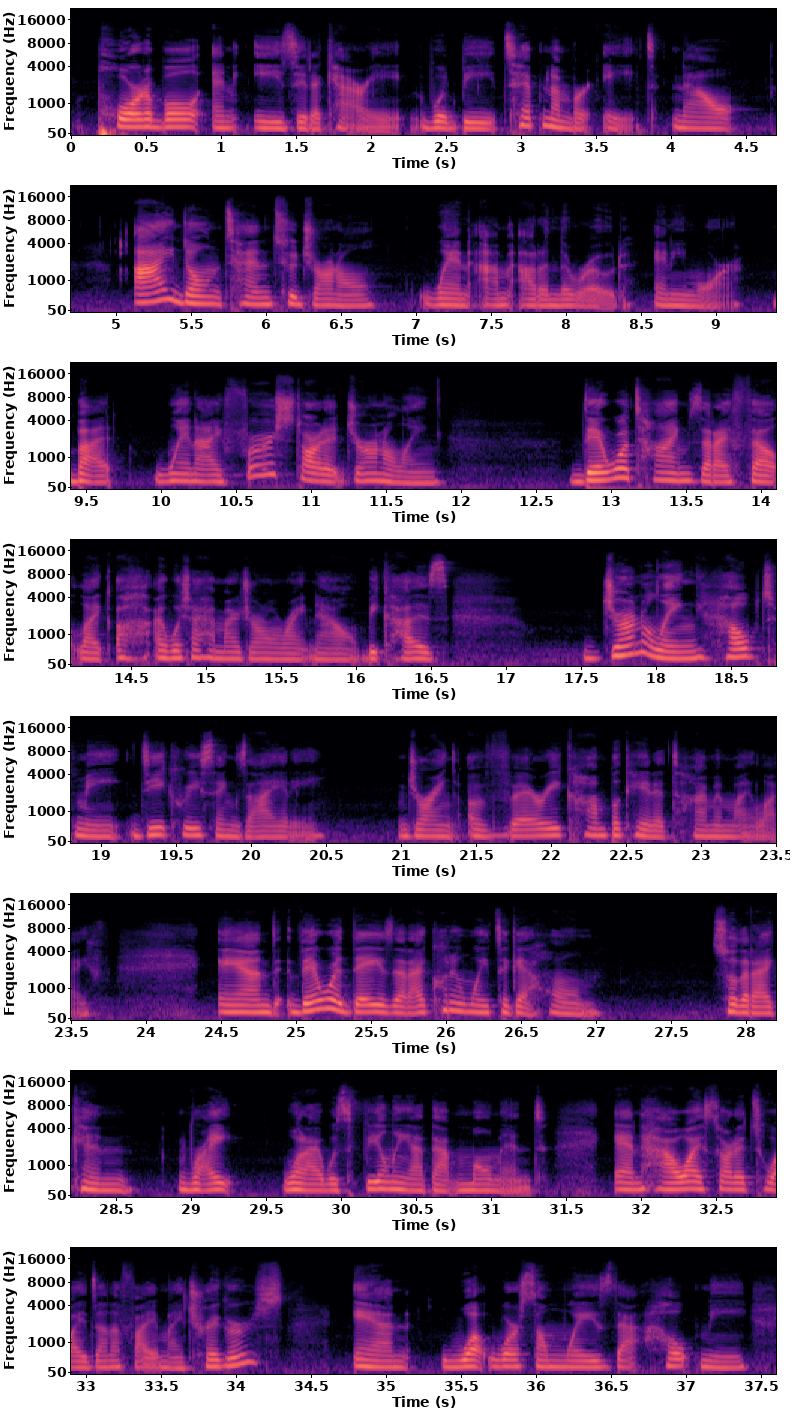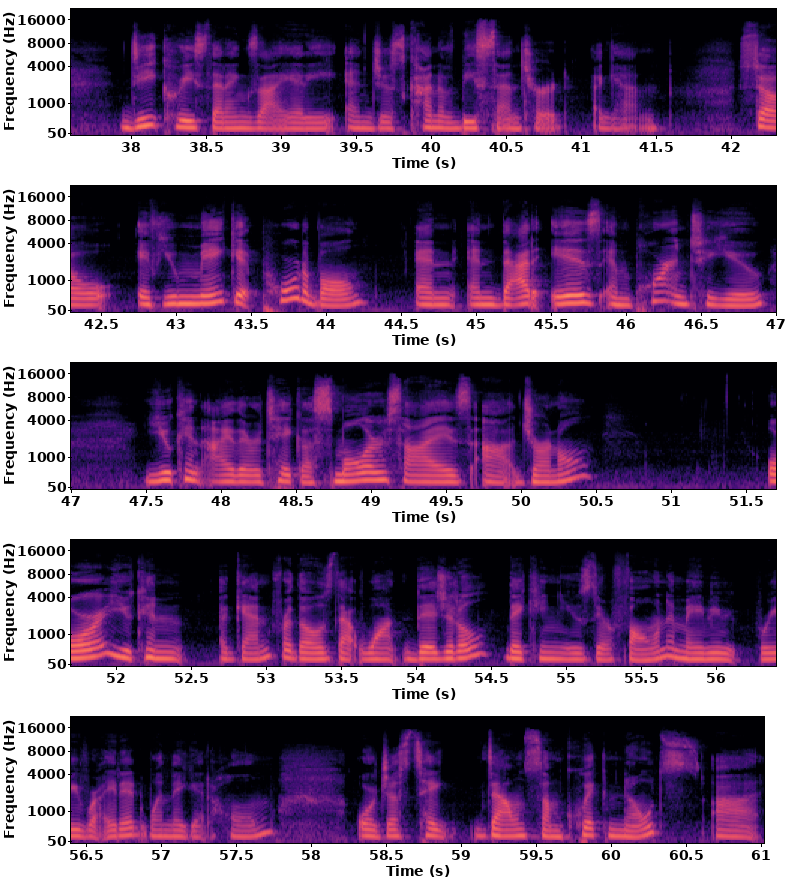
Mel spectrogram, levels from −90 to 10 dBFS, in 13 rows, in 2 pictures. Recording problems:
none

